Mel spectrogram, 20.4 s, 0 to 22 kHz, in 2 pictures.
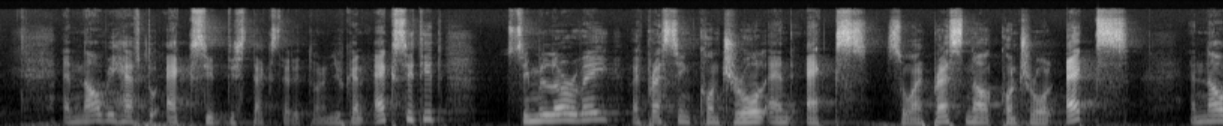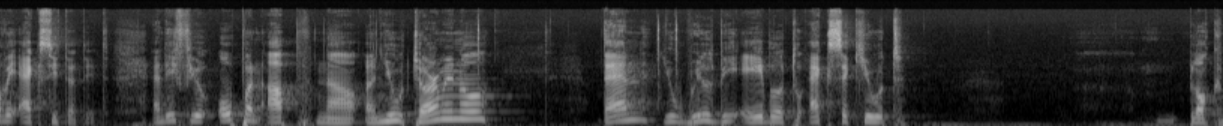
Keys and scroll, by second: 8.8 ctrl+x, 17.4-20.0 typing.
